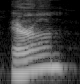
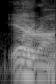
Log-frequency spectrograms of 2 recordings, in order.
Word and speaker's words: Aeron: Aeron. Aeron. Like, there you go. Like the damp hair.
